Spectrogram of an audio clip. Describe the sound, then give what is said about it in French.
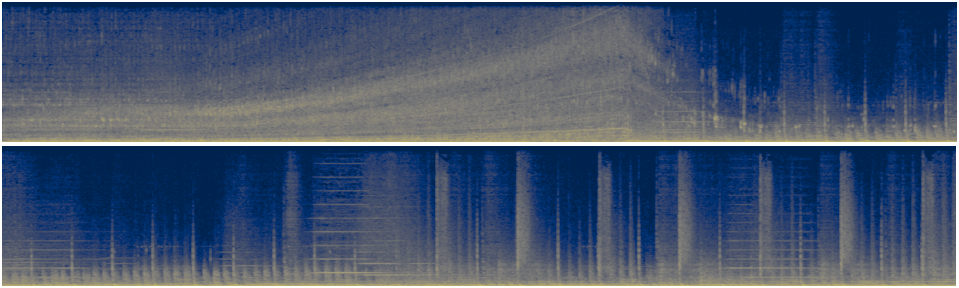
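Underwater roar of a ship's propeller cavitating in rough sea, churning air bubbles: a dense, loud throbbing hum with a tone that climbs steadily for several seconds, then continues as steady low pulsing with crackling bubble noise. “Ce sont des bulles d'air qui se trouvent avec le brassage de la mer avec l'hélice. Il entraîne avec lui quand la mer est un peu mauvaise et il se met à caviter.”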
